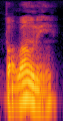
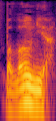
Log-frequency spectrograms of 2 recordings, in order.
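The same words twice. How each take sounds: First: The word ends with a 'nee' sound. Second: The word ends with a 'nya' sound. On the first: It names the sausage. "The sausage is named after the city, but we pronounce it Bologna" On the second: It names the city in Italy. "but it's the city, it's Bologna. That G there is to make the N into an, what the Spanish call an ñ, ñ sound"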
